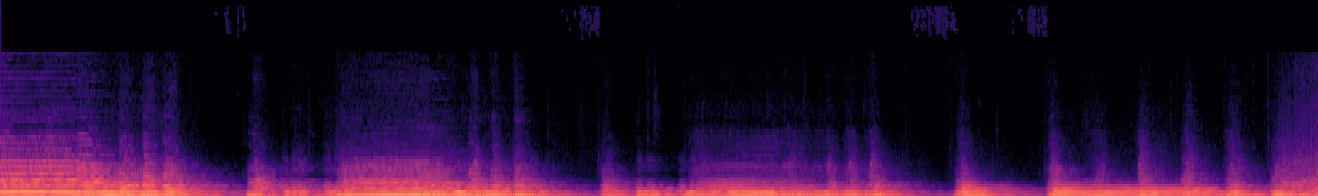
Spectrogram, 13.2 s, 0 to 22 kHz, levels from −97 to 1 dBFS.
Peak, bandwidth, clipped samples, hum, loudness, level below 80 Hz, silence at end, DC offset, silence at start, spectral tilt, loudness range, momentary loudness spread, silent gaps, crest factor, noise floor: -12 dBFS; 9.2 kHz; under 0.1%; none; -30 LUFS; -48 dBFS; 0 s; under 0.1%; 0 s; -7.5 dB/octave; 5 LU; 15 LU; none; 16 dB; -50 dBFS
